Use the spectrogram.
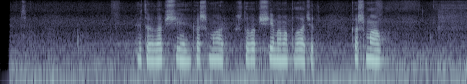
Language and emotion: Russian, sad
